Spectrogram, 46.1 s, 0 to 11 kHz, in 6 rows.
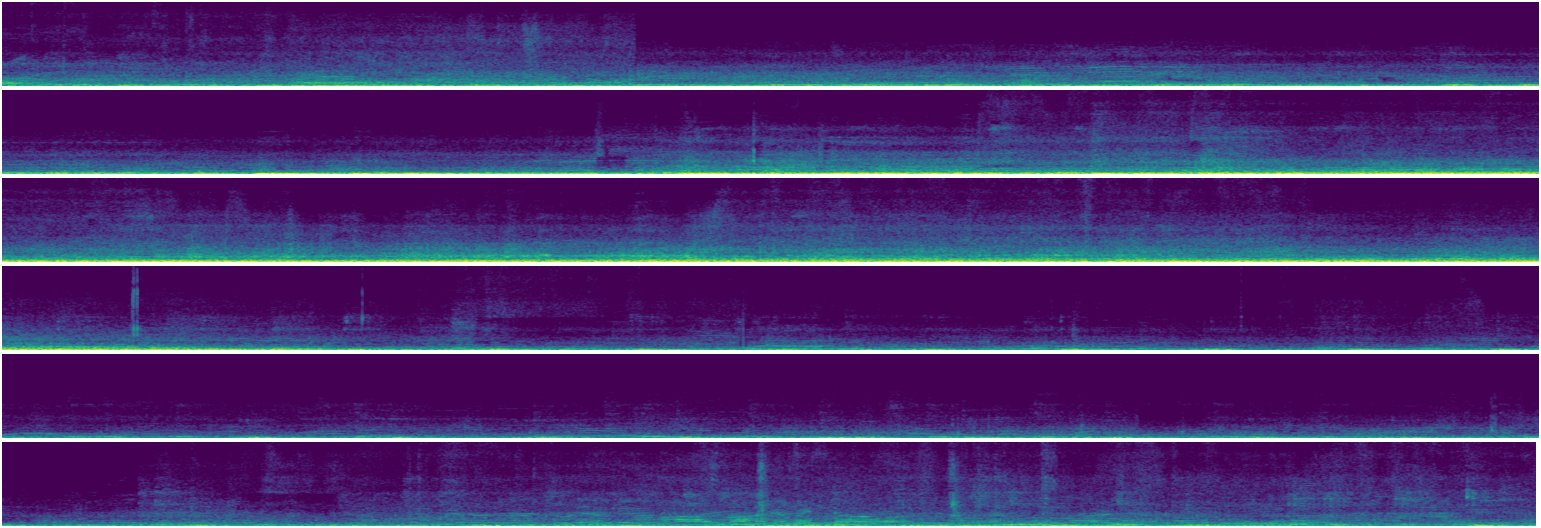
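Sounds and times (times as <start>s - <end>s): loud uneven low rumble: 0.0s - 30.6s
traffic: 0.0s - 31.0s, 33.6s - 46.0s
passers-by's voices: 0.0s - 46.0s.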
